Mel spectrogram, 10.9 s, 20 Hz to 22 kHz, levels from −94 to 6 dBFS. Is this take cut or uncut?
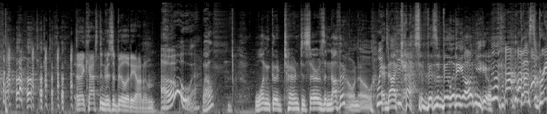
cut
